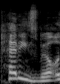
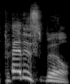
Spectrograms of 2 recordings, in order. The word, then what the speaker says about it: Pettisville: after can't pronounce it it's pet no it's not pettyville it's Pettisville Petty okay is it ant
